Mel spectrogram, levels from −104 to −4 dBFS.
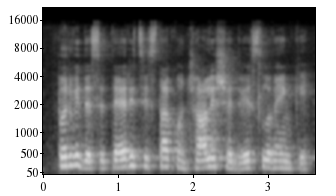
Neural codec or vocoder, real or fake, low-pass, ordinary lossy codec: none; real; 14.4 kHz; Opus, 64 kbps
